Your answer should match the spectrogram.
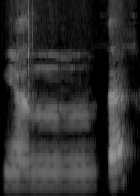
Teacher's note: नून साकिन के बाद गुना करेंगे, ये इख्फा करेंगे यानी नून को नाक में छुपा देंगे क्योंकि नून साकिन के बाद ता हर्फ आ रहा है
